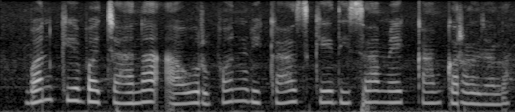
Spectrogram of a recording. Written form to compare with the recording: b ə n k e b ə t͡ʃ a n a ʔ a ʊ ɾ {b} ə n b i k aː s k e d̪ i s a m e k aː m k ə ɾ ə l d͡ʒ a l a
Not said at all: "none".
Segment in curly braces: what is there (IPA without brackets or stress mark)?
b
